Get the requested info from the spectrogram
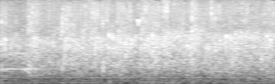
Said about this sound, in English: And guys, you have a really kicking worship band. They deserve a round of applause, actually.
